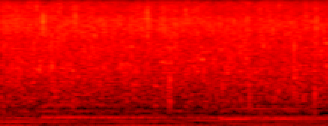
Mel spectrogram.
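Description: Steady rain falling outside a window, a soft continuous patter with faint scattered drops over a low rumble, no voices.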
